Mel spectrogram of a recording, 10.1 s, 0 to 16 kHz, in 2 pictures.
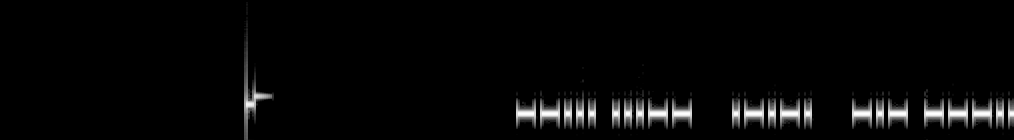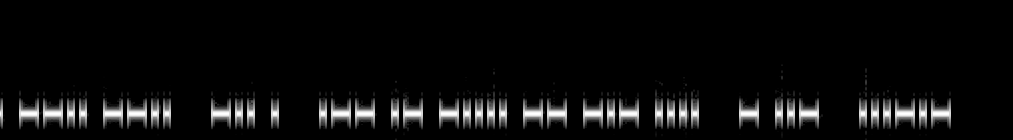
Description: Morse code, heard as a keyed tone, about 40 wpm, 700 Hz. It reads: 73 <AR> K8ZZ DE WA6MKH TU <SK>
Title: K1USN SST QSO Practice 40wpm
